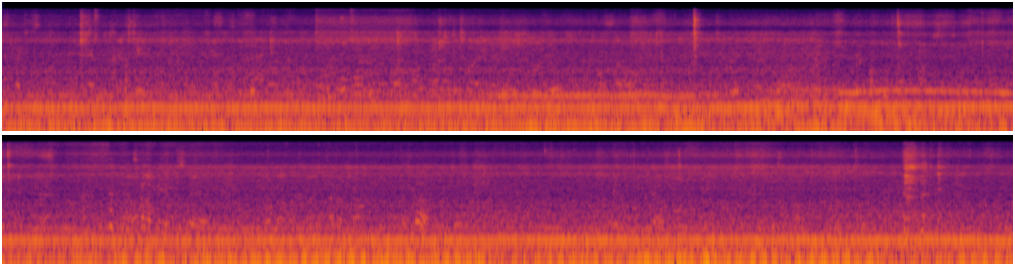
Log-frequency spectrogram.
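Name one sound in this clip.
A bus engine hums steadily inside the cabin.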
